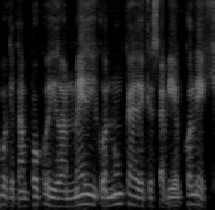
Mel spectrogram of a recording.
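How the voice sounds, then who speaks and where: Speaking at a fairly quick pace, a man has a dark, mellow tone and a medium pitch. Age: 70s. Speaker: astrologer and spiritual teacher. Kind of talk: talk to an online audience. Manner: animated, conversational.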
